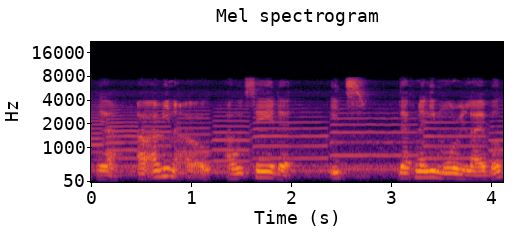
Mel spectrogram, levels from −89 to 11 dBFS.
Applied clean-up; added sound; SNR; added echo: none; Trumpet; 15 dB; reverberation time 0.2 s.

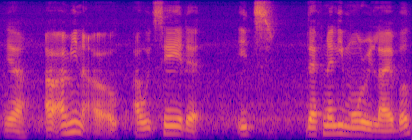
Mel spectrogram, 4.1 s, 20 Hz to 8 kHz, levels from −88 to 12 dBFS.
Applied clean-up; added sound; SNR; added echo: none; none; none; none.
